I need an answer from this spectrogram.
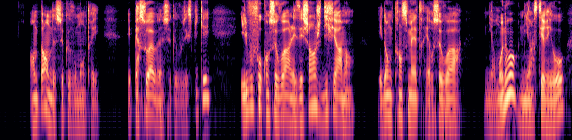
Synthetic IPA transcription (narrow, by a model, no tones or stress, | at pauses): ɑ̃t̪ɑ̃d̪səkəvumɔ̃t̪χe | epɛʁswavsəkəvuzɛksplikʲe | ilvufokɔ̃səvwaʁlezeʃɑ̃ʒd̪ifeʁamɑ̃ | ḛd̪ɔ̃kt̪χɑ̃smɛt̪χeʁəsəvwaʁ | niɑ̃mɔnoniɑ̃st̪eʁeo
